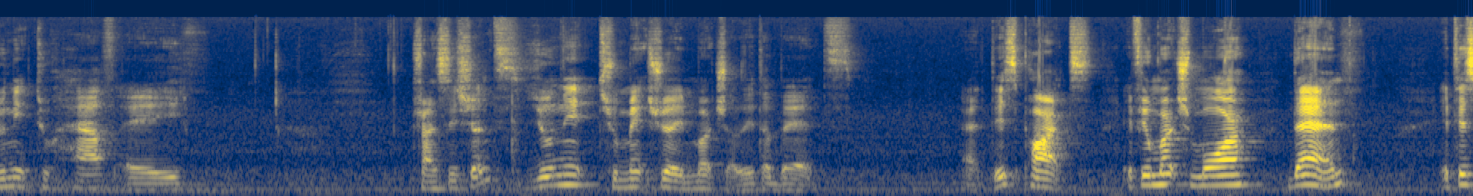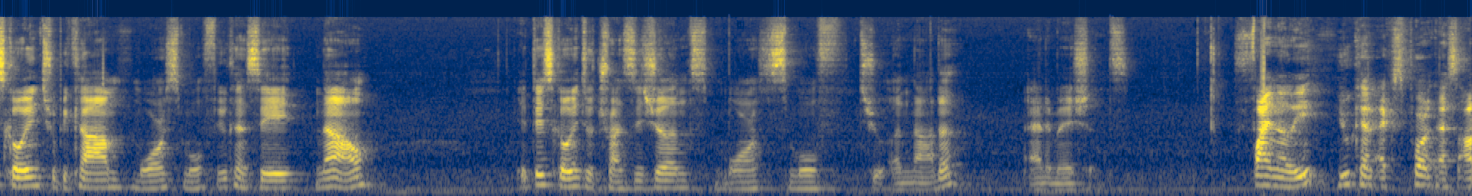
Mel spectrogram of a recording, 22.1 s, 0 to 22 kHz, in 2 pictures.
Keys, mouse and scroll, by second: 2.1 click, 2.3-3.7 drag, 5.6 drag, 7.0 drag, 7.4 drag, 8.7-9.0 drag, 9.8-10.1 drag, 11.4 click, 16.0-16.6 drag, 20.0-22.0 drag.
